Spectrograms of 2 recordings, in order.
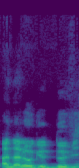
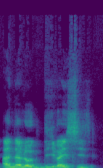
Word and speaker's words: Analog Devices: on analyse l'action pardon analog devices analogue de vie si tu préfère donc analogue à enda est logé espace dvi c es à nice analog devices si on le prononce en anglais parce que du coup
